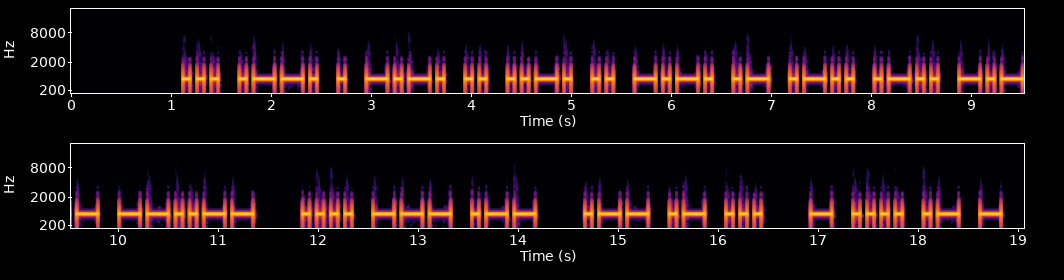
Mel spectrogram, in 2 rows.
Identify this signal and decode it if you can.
Morse code, heard as a keyed tone, about 17 wpm, 700 Hz. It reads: SPECIFICALLY, HOW WAS THAT
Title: Sentences from Top 1100 Words 17wpm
